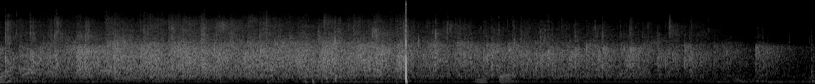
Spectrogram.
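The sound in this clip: A church audience on its feet applauds to welcome a guest speaker, a steady, dense wash of clapping that holds evenly and thins slightly toward the end.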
